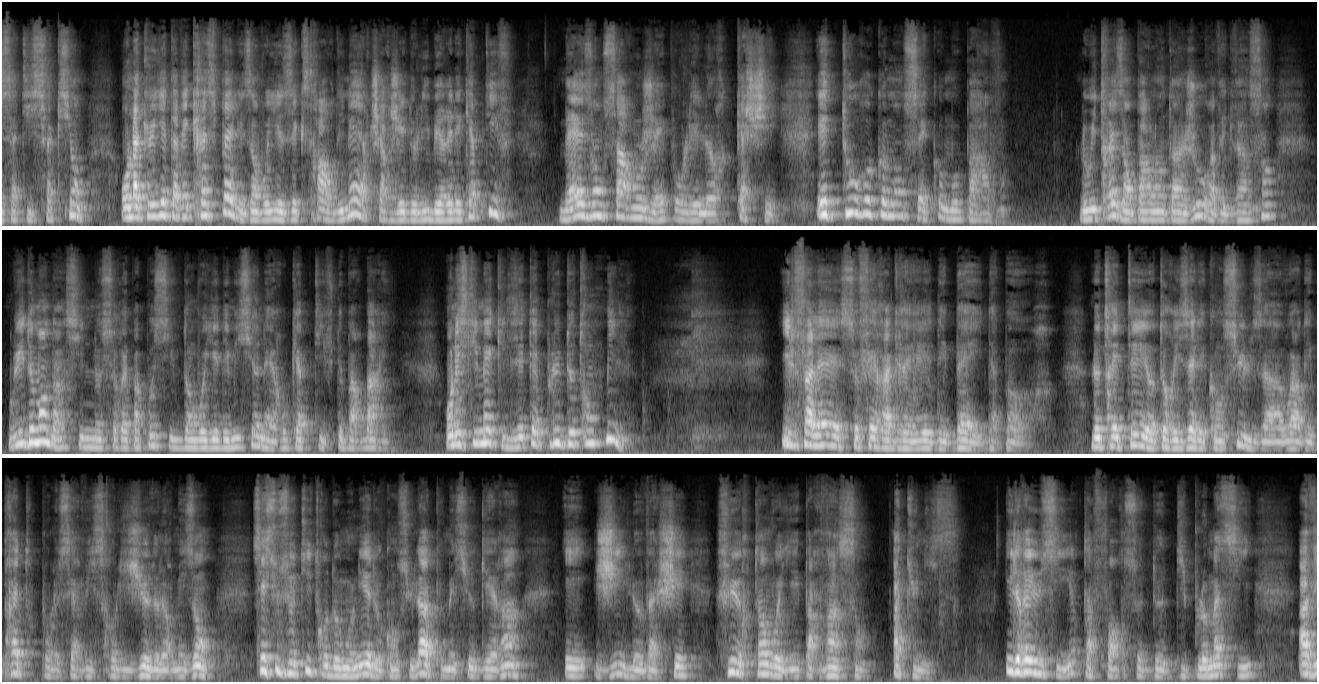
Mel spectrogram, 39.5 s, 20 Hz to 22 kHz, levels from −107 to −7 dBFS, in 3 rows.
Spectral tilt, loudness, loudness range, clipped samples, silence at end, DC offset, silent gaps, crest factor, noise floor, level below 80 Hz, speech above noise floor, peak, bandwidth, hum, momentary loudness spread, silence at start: -5.5 dB/octave; -29 LUFS; 4 LU; under 0.1%; 0 s; under 0.1%; none; 24 dB; -64 dBFS; -66 dBFS; 35 dB; -6 dBFS; 16 kHz; none; 13 LU; 0 s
